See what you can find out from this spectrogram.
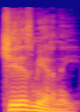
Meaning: excessive
- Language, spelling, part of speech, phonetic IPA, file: Russian, чрезмерный, adjective, [t͡ɕ(ɪ)rʲɪzˈmʲernɨj], Ru-чрезмерный.ogg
